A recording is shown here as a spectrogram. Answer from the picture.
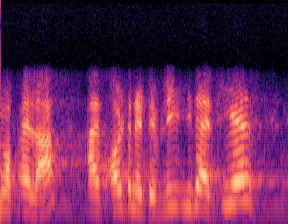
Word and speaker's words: Allah: The right pronunciation is Allah.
